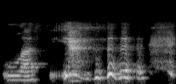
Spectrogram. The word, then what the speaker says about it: Luesse: In case you're wanting to look her up, you can find it, but it's pronounced Luesse.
